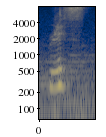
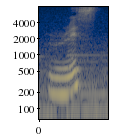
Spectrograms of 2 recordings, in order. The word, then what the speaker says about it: wrist: letter w wrong wrong rest wrist i will not pronounce letter w because it comes before letter r so here i will see wrong i will read it rest i will read here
